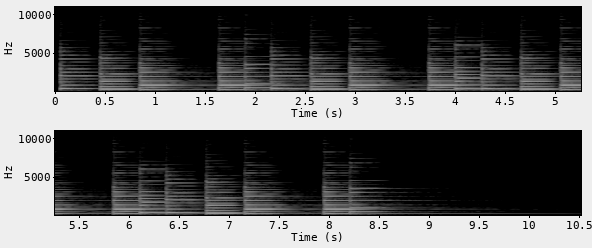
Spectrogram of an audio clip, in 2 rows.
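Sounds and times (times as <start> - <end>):
melody: 0.7 - 8.8.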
